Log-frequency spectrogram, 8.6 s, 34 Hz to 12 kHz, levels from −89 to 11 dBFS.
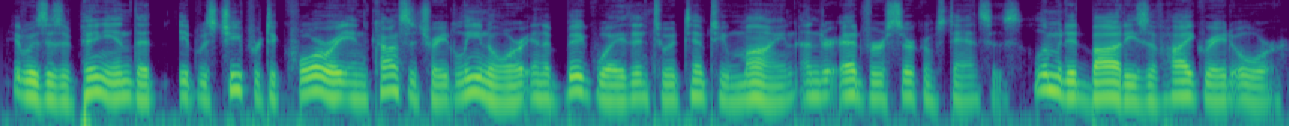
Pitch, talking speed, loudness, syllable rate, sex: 130 Hz, 225 wpm, -16 LUFS, 6.4 syllables/s, male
